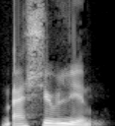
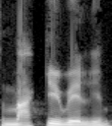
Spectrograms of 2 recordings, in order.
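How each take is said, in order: First: The second consonant is an 'sh' sound. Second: The second consonant is a 'k' sound. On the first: The speaker calls it wrong. "इसकी मैं pronunciation थोड़ी सी गलत हो जाती है" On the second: The speaker calls it right. "Yes, the pronunciation is मैकिवेलियन"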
